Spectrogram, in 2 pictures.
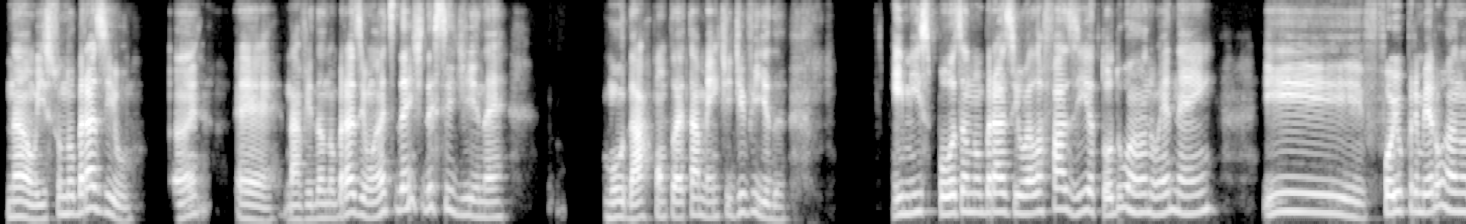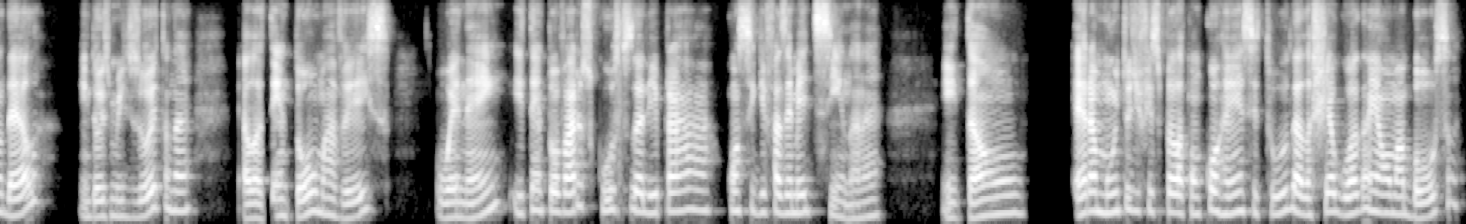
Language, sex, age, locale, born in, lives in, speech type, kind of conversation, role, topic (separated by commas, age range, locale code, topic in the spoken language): Portuguese, male, 25-29, pt-BR, Brazil, Spain, conversation, podcast, guest, Me conta sobre uma viagem que mudou sua vida?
